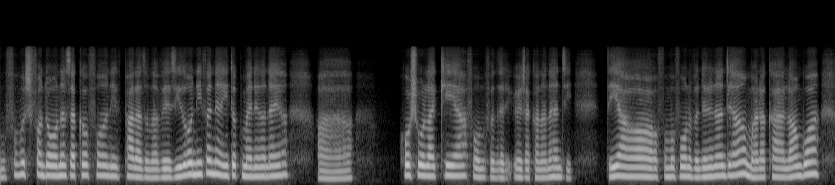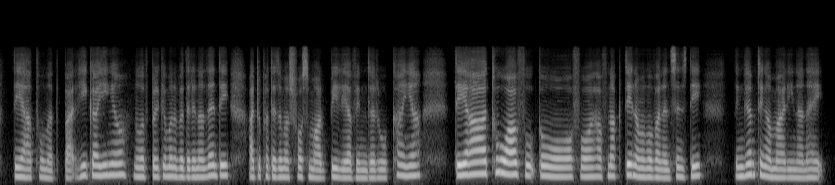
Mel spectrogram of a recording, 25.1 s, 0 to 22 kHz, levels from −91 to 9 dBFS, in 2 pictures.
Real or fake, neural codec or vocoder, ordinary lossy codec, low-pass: fake; codec, 16 kHz, 0.2 kbps, FocalCodec; none; none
